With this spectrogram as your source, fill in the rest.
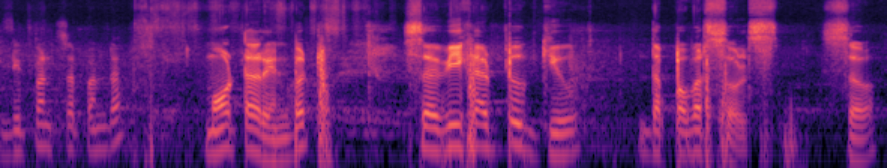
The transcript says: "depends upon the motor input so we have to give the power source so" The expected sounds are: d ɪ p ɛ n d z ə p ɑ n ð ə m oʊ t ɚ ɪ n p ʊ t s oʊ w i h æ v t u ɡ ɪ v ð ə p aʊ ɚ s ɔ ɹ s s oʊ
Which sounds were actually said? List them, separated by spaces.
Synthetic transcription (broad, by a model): d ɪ p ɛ n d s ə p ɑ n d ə m oʊ t ɚ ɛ n b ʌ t s oʊ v i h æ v t u ɡ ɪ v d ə p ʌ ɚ s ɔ l s s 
